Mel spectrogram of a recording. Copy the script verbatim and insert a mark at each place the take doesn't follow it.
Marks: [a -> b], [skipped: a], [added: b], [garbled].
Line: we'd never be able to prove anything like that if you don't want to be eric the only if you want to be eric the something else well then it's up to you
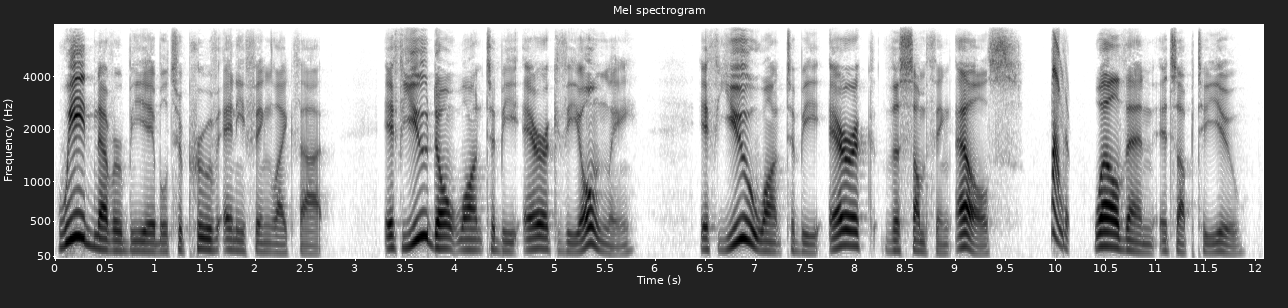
we'd never be able to prove anything like that if you don't want to be eric the only if you want to be eric the something else well then it's up to you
